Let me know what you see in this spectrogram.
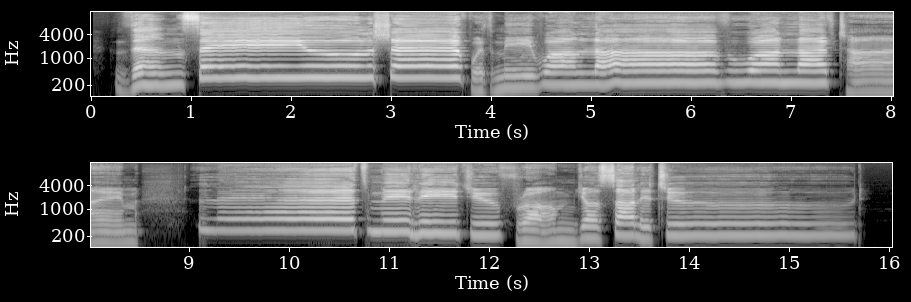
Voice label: male; LineAudio SM6i; microphones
